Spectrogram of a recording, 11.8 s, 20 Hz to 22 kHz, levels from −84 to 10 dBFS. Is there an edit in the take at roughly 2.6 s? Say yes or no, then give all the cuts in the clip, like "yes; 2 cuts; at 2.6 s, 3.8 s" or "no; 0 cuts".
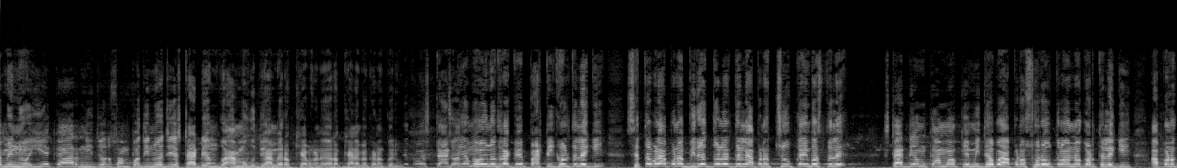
no; 1 cut; at 4.4 s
